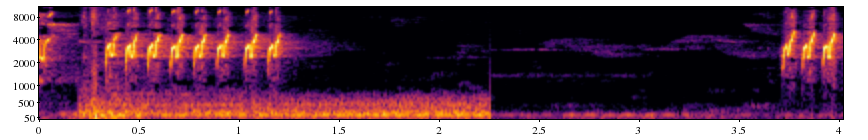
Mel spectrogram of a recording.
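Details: Male sooty-headed bulbul in breeding condition calling to a female: a quick run of about eight bright, clipped chirps, a pause, then another burst, over a steady low rumbling background noise.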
